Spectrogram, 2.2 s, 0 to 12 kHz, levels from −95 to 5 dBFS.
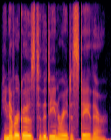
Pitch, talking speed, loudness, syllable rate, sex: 185 Hz, 245 wpm, -15 LUFS, 6.2 syllables/s, female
